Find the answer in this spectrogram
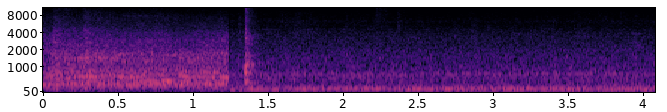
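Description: Steady hum of a standing 189 series electric train at the platform, which gives way suddenly about a second in, with a single click, to a lower, quieter steady rumble inside the stationary carriage.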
